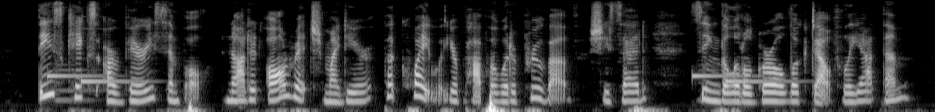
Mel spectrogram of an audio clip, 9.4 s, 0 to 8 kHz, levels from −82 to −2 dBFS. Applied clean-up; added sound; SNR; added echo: classical method log-MMSE.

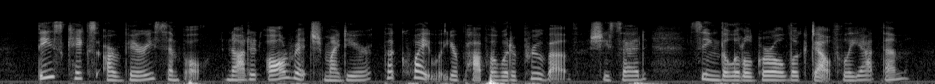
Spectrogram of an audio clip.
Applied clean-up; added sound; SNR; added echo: none; none; none; none.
